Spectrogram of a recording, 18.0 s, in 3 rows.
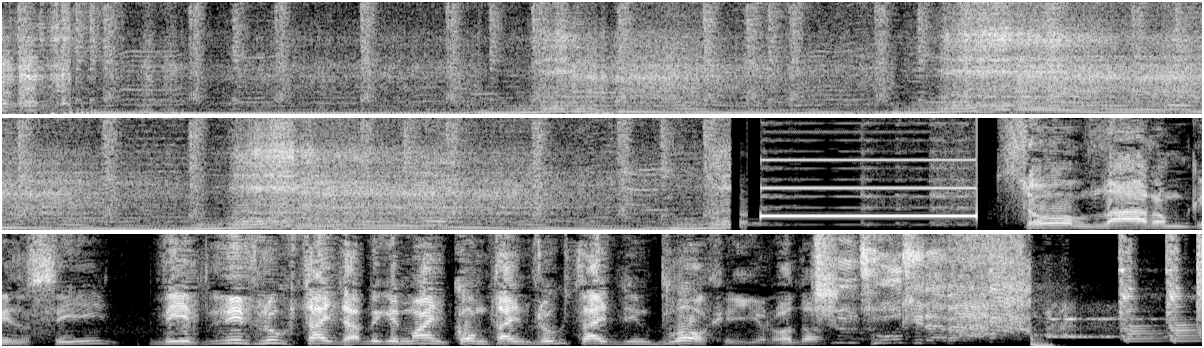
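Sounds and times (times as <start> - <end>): car engine free-revving: 1.6 - 9.7.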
